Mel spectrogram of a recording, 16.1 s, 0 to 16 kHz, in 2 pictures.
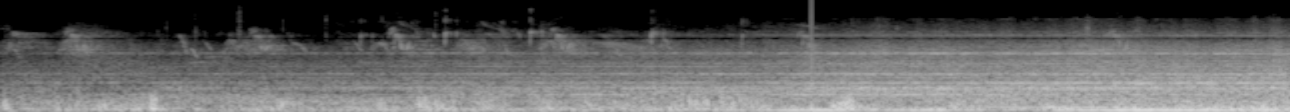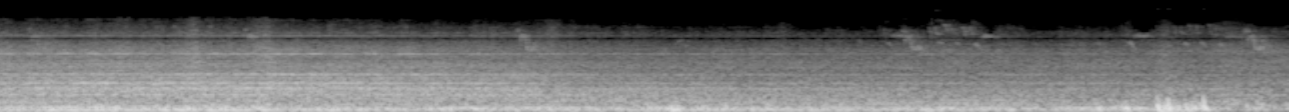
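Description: Class 66 diesel-electric locomotive passing, its EMD two-stroke V12 engine droning with a steady set of tones that swells to its loudest about halfway through. The rumble of the container wagons follows, with a couple of louder knocks near the end.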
